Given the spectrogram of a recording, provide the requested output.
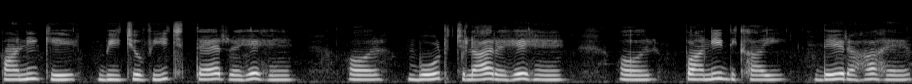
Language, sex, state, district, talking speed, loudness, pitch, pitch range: Hindi, female, Himachal Pradesh, Shimla, 120 wpm, -16 LUFS, 225 Hz, 220-240 Hz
